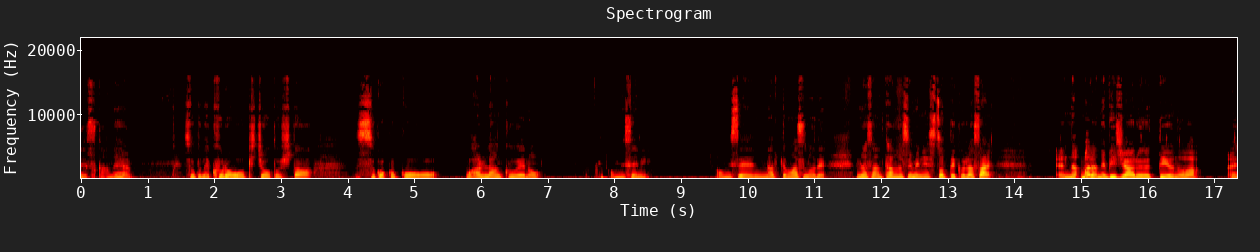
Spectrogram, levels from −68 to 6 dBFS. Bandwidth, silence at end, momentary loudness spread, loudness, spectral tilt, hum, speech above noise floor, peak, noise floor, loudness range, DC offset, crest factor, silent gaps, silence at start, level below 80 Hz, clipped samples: 16 kHz; 0 s; 18 LU; -26 LUFS; -5 dB/octave; none; 25 dB; -4 dBFS; -51 dBFS; 8 LU; under 0.1%; 22 dB; none; 0 s; -50 dBFS; under 0.1%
